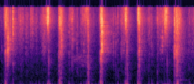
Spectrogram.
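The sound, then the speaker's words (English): Tarot cards being shuffled and drawn, a quick run of many crisp, papery snaps and riffles in an uneven rhythm, fairly faint, with no talk. “I'm going to take a few more cards because I'm curious about this. May I have some more cards, please?”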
